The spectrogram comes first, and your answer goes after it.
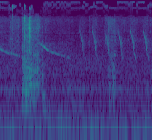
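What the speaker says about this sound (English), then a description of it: "Okay, we have another full frame of bees." Honeybees drone around a full frame lifted from a hive on a quiet day, a soft continuous buzz with a few louder passes of individual bees flying close by.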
